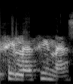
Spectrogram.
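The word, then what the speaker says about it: xilacina: No sé si es silacina o silacina. ¿Cómo se pronuncia, doctora? – Sí, silacina. – Silacina, correcto.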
